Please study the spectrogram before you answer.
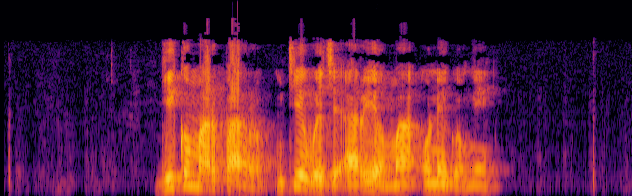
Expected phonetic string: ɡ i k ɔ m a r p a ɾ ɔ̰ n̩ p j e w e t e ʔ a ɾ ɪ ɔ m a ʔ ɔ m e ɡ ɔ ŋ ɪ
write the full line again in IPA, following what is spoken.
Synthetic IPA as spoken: ɡ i k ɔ m a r p a ɾ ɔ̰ n̩ t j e w e t͡ʃ e ʔ a ɾ ɪ ɔ m a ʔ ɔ n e ɡ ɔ ŋ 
